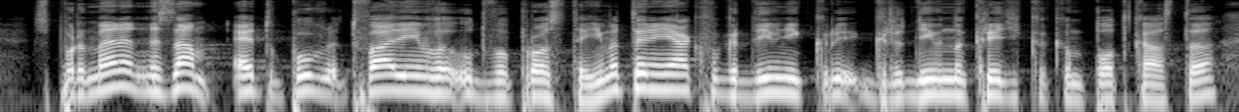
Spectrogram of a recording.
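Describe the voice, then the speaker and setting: A man speaks at a fairly quick pace in a normal speaking voice, his pitch fairly high with ordinary variation. The recording is very clean with a silent background and a dry, close sound with no echo. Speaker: podcast co-host. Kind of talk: casual chat. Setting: apartment with echo.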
